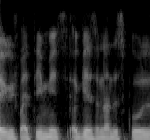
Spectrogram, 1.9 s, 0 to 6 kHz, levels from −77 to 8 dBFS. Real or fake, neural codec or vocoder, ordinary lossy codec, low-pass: real; none; Opus, 64 kbps; 5.4 kHz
